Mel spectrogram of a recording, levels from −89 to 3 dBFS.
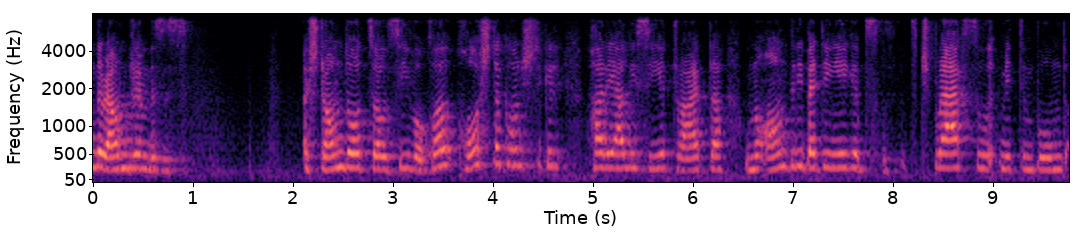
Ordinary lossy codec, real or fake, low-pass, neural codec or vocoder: Opus, 32 kbps; fake; 7.2 kHz; codec, 16 kHz, 0.4 kbps, LongCat-Audio-Codec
